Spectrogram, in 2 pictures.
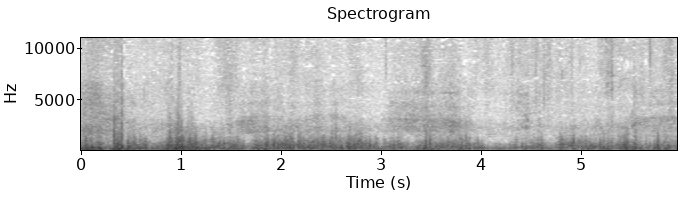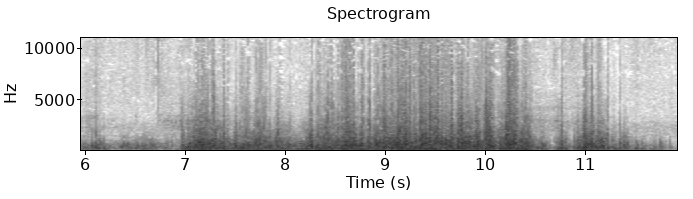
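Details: Strong wind buffets the microphone throughout, with broadband rumbling that grows louder after the midpoint; no animal voice stands out.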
